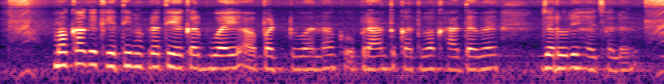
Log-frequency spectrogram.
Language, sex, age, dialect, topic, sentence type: Maithili, female, 18-24, Eastern / Thethi, agriculture, question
